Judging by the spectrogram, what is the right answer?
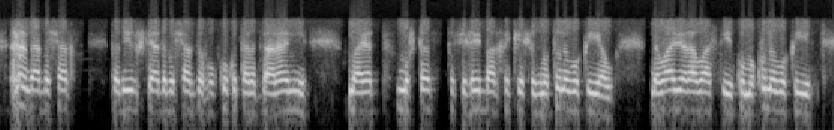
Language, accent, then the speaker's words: Pashto; Afghanistan; ځکه چې موږ د افغانستان خلک یو.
